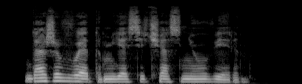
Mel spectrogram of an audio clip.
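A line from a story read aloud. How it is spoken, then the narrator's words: Quiet male voice. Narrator (Russian): тихо сказал он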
